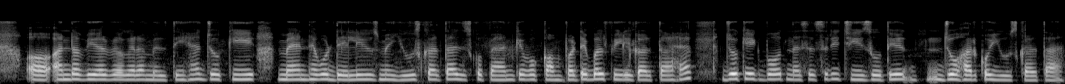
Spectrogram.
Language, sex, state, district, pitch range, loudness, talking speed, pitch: Hindi, female, Uttar Pradesh, Varanasi, 215-235 Hz, -19 LUFS, 220 wpm, 225 Hz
